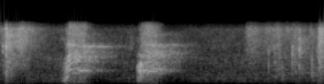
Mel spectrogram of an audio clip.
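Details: A Basset Hound puppy gives two sharp, loud barks about a second apart while running.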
